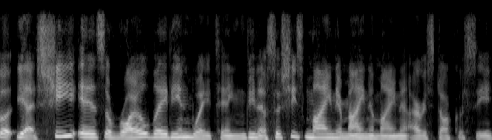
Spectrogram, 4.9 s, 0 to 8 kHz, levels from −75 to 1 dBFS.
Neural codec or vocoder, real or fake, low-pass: codec, 24 kHz, 3 kbps, HILCodec; fake; 7.2 kHz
